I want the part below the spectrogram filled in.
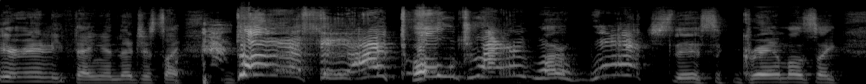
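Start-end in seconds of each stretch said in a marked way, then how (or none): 1.7-5.4 put-on very high, drawn-out, squabbling screech. Speaker recounts great-grandma and grandma arguing over the loud TV, imitating someone screaming. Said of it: "they're like screaming at each other".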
